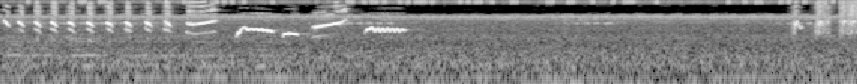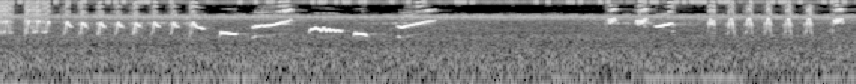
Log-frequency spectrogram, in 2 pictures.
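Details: White-rumped shama singing as a lure for stressed birds that stay silent: long runs of rapid, cricket-like high pulses alternating with short swooping whistled phrases, repeated in two similar sections over a constant background hum.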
